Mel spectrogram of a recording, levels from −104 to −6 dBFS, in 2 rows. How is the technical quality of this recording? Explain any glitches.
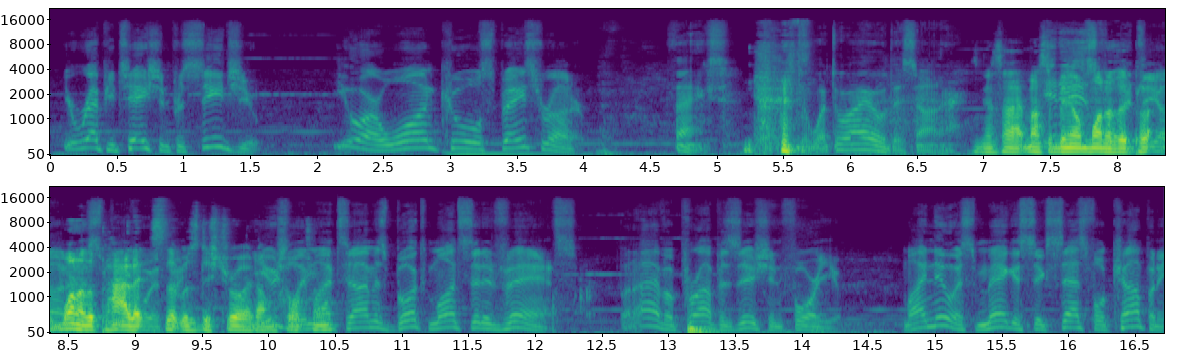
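No glitches turn up anywhere in this recording. There is nothing in the sound that calls for an explanation.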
